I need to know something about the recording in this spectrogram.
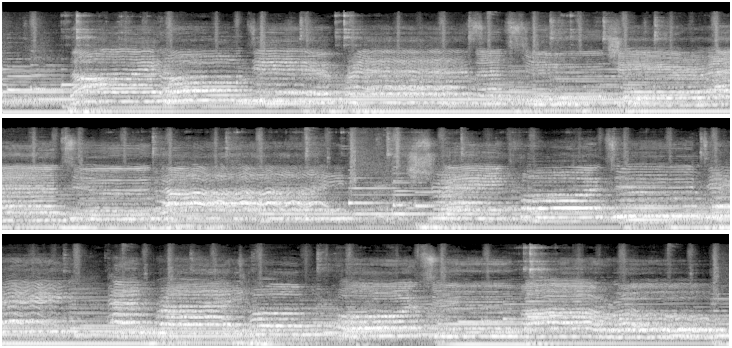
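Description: Worship team of women's and men's voices singing a gospel praise song together over keyboard accompaniment, with long held bass notes underneath.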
